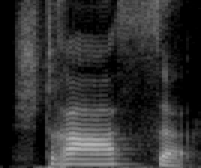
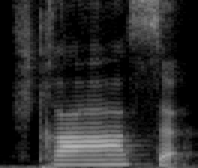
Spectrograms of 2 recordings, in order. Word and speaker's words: Straße: So double S and SZ are pronounced S, like a sharp English normal S. Okay, the one thing that changes though is the vowel that precedes. So, if we have a double S after a vowel, the vowel is pronounced short. If we have this SZ after a vowel, the vowel is prolonged.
